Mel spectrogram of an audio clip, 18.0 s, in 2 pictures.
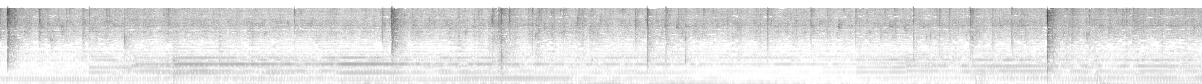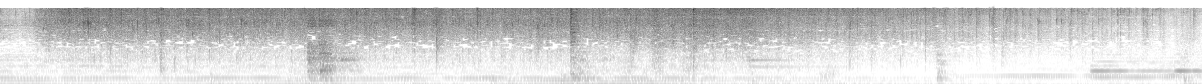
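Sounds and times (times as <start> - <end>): burger patties sizzling in skillet: 0.0 - 18.0.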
